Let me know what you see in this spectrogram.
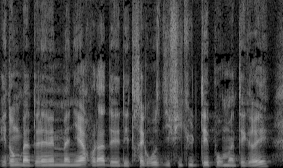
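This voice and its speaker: In a very clean recording with a silent background, a man talks at a medium pitch with monotone, flat intonation. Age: 30s. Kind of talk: panel testimony.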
